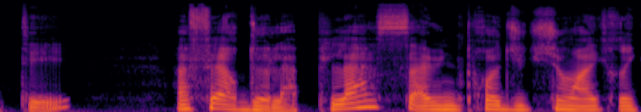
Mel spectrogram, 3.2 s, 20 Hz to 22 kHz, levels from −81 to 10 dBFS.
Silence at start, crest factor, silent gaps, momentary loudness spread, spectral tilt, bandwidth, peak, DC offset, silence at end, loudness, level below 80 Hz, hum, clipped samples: 0.1 s; 16 dB; none; 7 LU; -6 dB/octave; 18.5 kHz; -8 dBFS; under 0.1%; 0 s; -23 LUFS; -58 dBFS; none; under 0.1%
